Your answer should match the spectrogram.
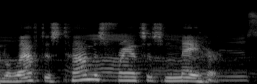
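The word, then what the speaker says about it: Meagher: Second from the left is Thomas Francis Mayer. It looks like meager when you spell it, but it's pronounced Mayhor.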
